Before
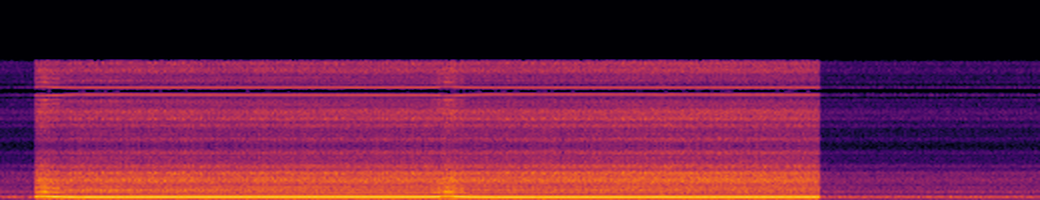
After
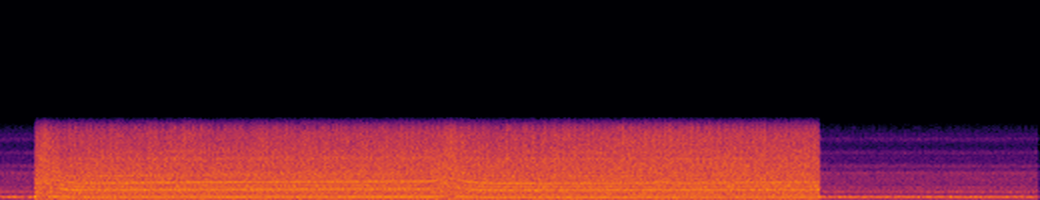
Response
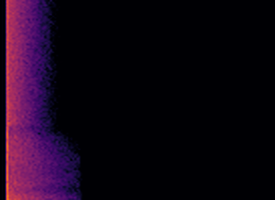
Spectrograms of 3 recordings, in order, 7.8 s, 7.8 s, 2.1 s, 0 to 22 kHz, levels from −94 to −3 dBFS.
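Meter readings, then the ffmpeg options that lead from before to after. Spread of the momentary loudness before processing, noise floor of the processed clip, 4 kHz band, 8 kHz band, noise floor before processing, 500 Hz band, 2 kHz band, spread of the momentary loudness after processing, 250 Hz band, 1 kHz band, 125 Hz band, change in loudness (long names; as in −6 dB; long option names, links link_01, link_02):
1 LU, −40 dBFS, +3.0 dB, +3.5 dB, −46 dBFS, −13.0 dB, +2.0 dB, 15 LU, −8.5 dB, +2.5 dB, −2.5 dB, −4.5 dB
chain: -af "equalizer=frequency=2200:width_type=o:width=0.44:gain=-6,aresample=16000,aeval=exprs='0.0422*(abs(mod(val(0)/0.0422+3,4)-2)-1)':channel_layout=same,aresample=44100,volume=6.5dB"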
